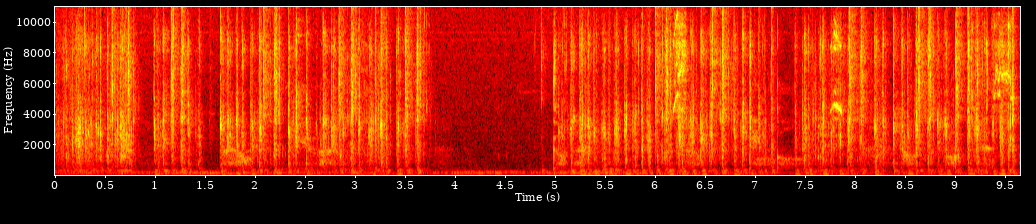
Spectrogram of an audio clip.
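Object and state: Plastic keyboard typing.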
